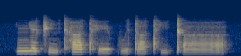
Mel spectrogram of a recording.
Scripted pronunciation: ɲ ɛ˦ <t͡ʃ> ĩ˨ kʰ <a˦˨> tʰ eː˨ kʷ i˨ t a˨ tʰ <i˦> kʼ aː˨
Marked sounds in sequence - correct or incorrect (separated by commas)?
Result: correct, incorrect, correct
